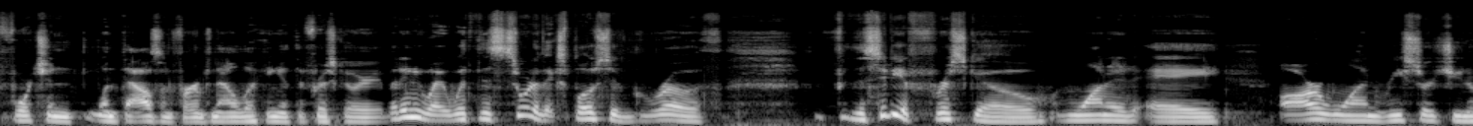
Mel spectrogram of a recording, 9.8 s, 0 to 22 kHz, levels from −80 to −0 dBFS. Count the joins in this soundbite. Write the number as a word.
one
